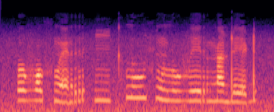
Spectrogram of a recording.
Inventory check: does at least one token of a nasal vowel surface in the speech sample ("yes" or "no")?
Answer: yes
